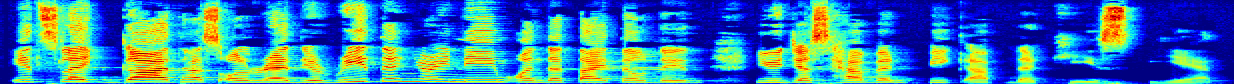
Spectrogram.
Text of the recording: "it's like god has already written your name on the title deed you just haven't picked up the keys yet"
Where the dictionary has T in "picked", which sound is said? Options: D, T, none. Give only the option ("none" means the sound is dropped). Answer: none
